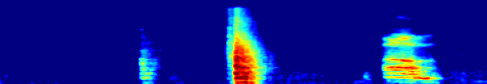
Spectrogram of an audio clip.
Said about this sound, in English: Let me shut the door because people are yelling over here.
